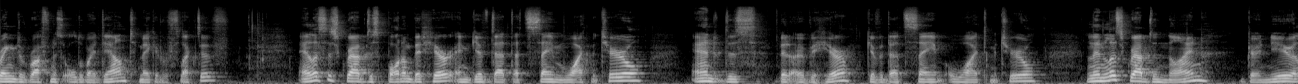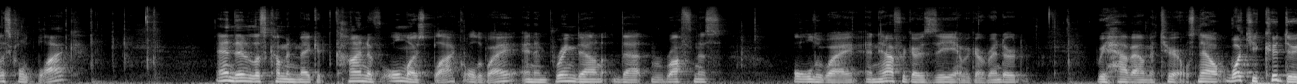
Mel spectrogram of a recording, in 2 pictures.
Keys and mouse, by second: 0.6-3.7 drag, 2.2 z, 3.7 middle click, 4.5-6.5 drag, 6.5-9.0 middle drag, 8.0 g, 9.0-11.2 drag, 11.2-12.5 middle drag, 12.5-15.7 drag, 15.7-19.9 middle drag, 19.9-25.9 drag, 22.1 z, 23.6 KP_0, 24.3 alt+a.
